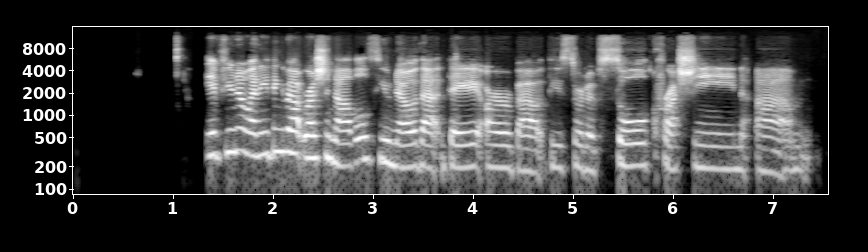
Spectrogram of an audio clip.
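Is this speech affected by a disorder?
No.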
